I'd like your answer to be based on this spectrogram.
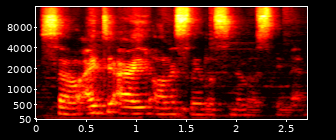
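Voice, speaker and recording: A woman's voice: mid-range voice, normal speed, vocal fry, soft background music. Blunt woman co-host, echoey room. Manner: blunt, crude, laughs easily. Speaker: podcast co-host. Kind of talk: casual podcast chat.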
